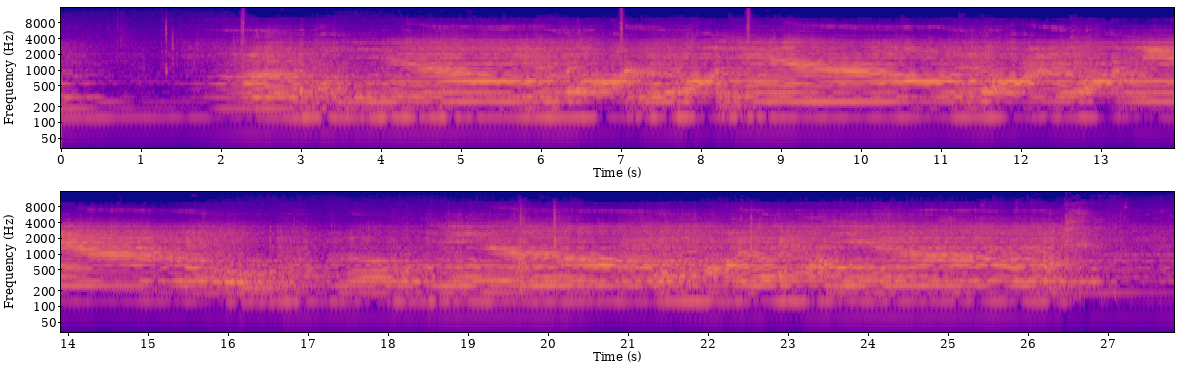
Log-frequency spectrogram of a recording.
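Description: Didgeridoo played as a steady low drone, its upper overtones sweeping downward again and again as the player shapes the sound. It is softer at first and swells up about two seconds in.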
